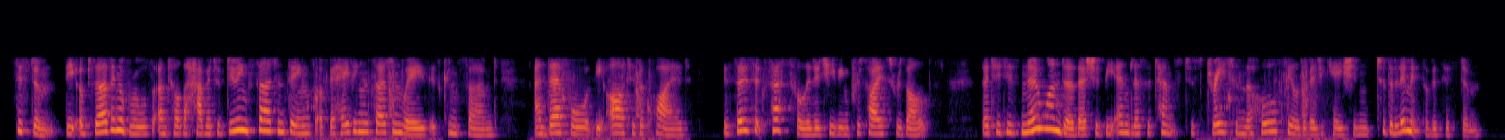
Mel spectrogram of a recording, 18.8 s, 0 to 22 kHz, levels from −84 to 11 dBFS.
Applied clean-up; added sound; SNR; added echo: none; Coin (dropping); 17 dB; none.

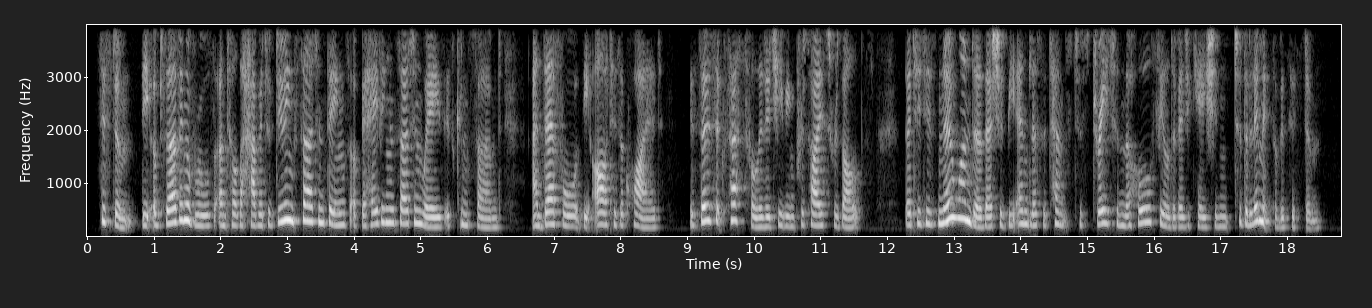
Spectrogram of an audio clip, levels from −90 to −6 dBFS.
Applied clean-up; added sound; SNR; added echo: none; none; none; none.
